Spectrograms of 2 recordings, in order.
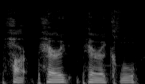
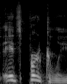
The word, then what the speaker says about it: Perkele: video where they said Pericle. Yeah, Pericle, Pericle, you know, Pericle. Yeah, it's Perkele. That's all I want. That's all I pronounce it as.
